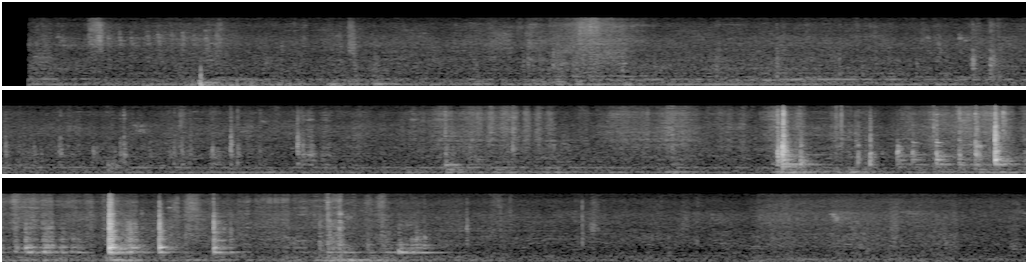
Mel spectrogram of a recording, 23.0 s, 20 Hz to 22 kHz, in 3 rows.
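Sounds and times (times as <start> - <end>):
gloved hand rubbing and scraping: 9.8 - 13.5
parts knocking against engine: 13.5 - 18.6.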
